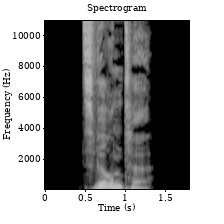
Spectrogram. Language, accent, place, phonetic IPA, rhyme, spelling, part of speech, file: German, Germany, Berlin, [ˈt͡svɪʁntə], -ɪʁntə, zwirnte, verb, De-zwirnte.ogg
- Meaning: inflection of zwirnen: 1. first/third-person singular preterite 2. first/third-person singular subjunctive II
